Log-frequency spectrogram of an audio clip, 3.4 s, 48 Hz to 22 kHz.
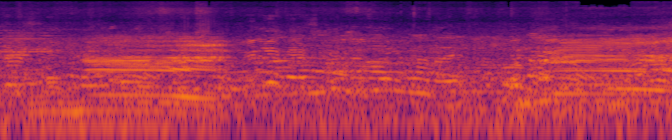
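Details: Sahiwal bull at a Natore livestock market, 31 December: low, buzzy lowing with wavering harmonics over dense crowd chatter and market noise.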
